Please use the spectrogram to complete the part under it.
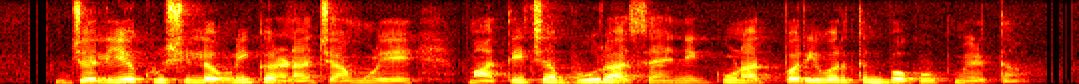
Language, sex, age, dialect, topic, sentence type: Marathi, female, 56-60, Southern Konkan, agriculture, statement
